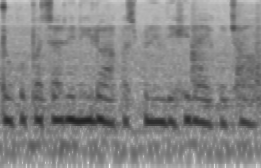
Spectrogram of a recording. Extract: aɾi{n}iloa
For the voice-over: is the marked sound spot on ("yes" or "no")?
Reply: yes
